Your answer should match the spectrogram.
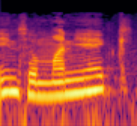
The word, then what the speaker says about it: Insomniac: Insomniac Games.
